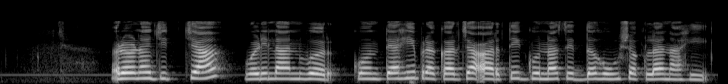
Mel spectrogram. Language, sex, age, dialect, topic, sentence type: Marathi, female, 18-24, Standard Marathi, banking, statement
